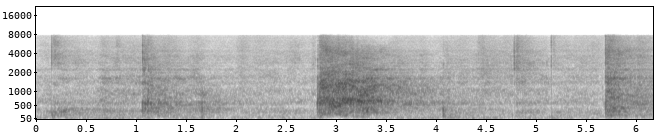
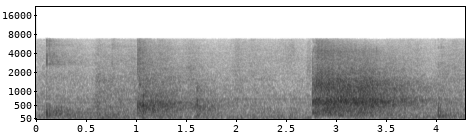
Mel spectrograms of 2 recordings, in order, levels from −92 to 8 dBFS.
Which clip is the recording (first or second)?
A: second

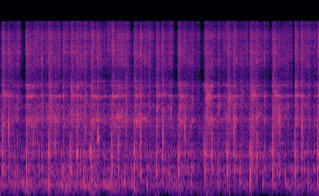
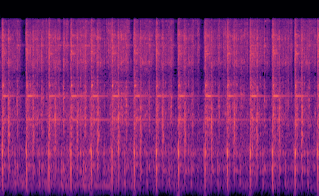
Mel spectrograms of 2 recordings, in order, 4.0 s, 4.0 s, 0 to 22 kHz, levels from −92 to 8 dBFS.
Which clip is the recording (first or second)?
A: second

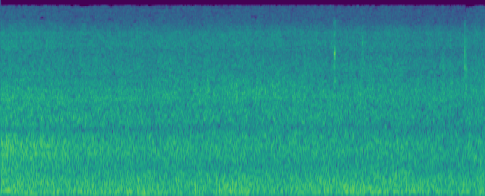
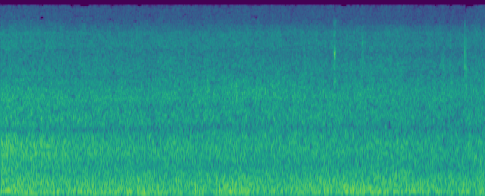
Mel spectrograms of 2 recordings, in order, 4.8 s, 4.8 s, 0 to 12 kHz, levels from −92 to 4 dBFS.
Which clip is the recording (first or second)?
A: second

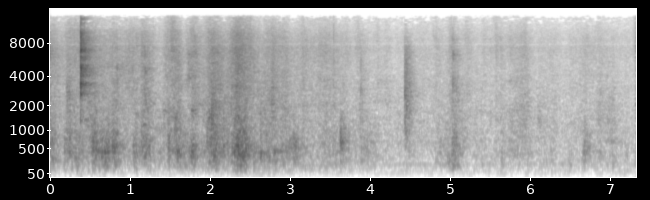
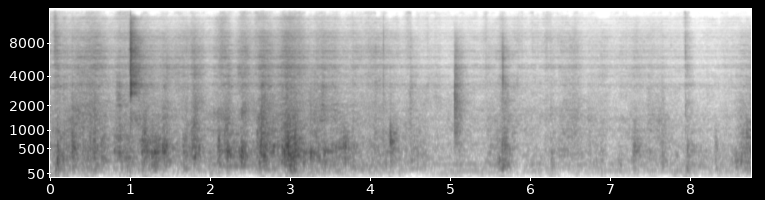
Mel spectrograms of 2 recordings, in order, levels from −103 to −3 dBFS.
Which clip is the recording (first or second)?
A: first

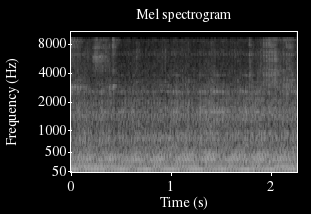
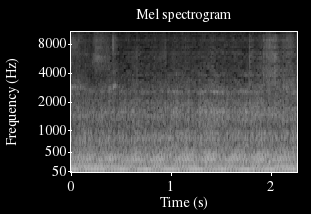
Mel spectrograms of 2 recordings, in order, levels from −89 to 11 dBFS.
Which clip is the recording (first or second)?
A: first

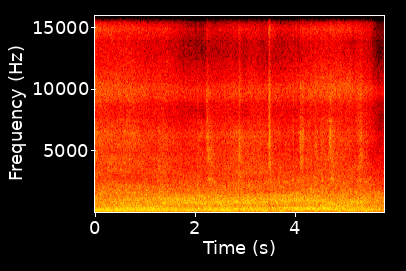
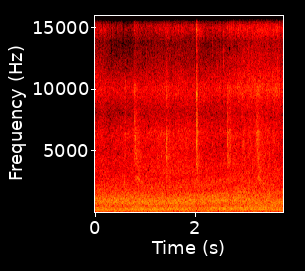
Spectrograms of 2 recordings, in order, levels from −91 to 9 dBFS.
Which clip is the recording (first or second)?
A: second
